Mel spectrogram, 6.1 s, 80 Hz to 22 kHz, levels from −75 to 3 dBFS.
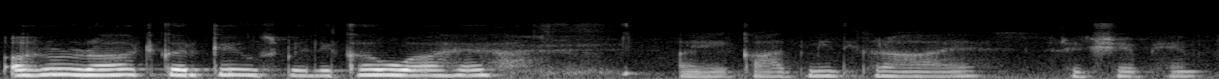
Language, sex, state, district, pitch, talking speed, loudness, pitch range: Hindi, female, Rajasthan, Jaipur, 225 Hz, 145 wpm, -16 LUFS, 195-245 Hz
